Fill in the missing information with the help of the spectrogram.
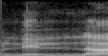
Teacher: اللہ کے لام کو باریک پڑھیں گے ہم، اس لیے کہ اللہ کے لام سے پہلے حرف پر زیر ہے تو للہ ہی اس کو باریک پڑھیں گے۔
